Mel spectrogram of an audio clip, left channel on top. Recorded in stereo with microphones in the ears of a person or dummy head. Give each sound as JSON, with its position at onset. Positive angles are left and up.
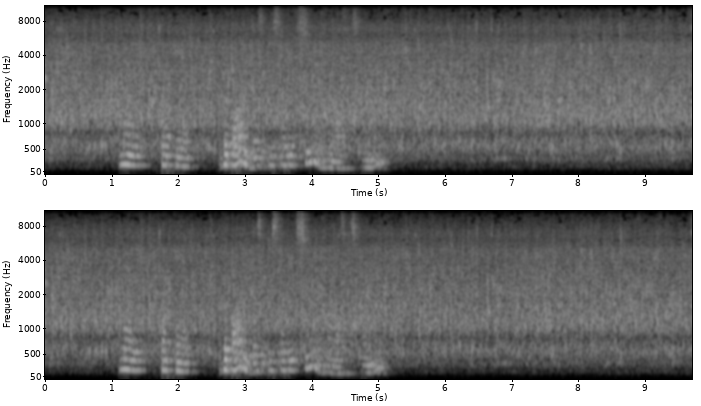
{"t": 1.1, "sound": "a woman speaking", "side_deg": -20, "distance_m": 1.8}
